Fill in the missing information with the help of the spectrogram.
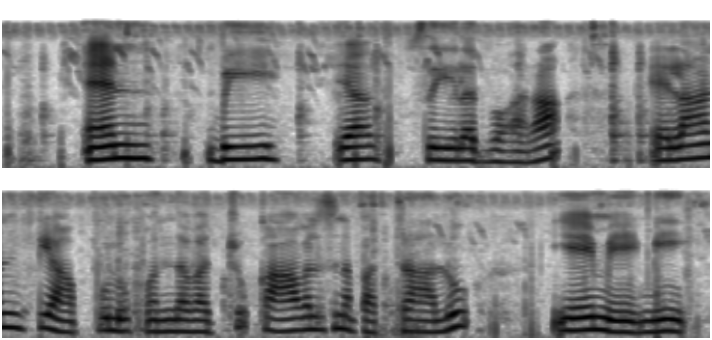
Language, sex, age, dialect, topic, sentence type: Telugu, female, 31-35, Southern, banking, question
